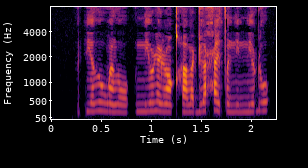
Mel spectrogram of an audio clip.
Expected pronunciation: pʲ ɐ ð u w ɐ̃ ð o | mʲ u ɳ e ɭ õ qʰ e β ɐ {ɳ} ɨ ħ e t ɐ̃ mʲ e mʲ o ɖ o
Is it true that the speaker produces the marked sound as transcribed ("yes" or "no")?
no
